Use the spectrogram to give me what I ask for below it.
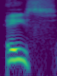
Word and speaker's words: Ace: which is called ultraman ace oh another tokusatsu show uh-huh it's styled as just the letter a but the that kind of trend in japan to use ace rather than simply pronouncing the letter in like the decade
